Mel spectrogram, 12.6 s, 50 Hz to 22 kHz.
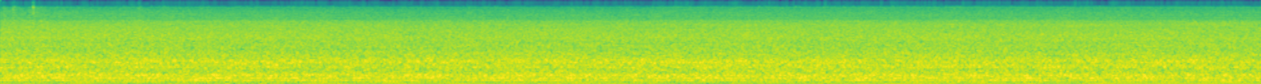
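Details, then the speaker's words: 1986 Quietmaster air conditioner, first start in six months, on medium cool: even steady rush of fan air over a low constant compressor hum, no rattles or surges; running normally. "Okay, she's going, eyes compressor compressor. Kind of hear it back out to the front a bit. It's running on medium cool as usual. See, it's running in here, too. It's running good."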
